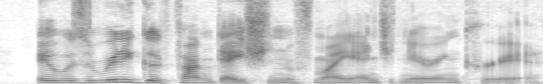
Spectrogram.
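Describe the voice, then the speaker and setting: A woman's fairly low voice with vocal fry and a British accent, on a very clean recording with a silent background. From Wales, Milford Haven area. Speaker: major projects external relations leader. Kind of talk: interview.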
